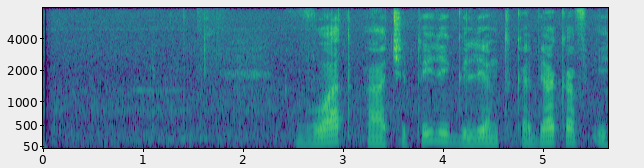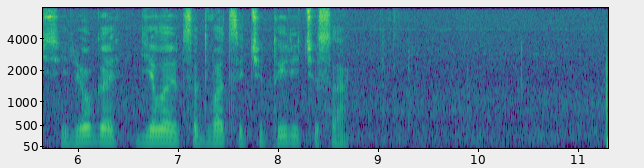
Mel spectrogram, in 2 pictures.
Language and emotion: Russian, neutral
